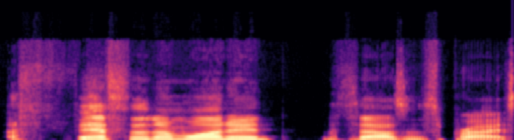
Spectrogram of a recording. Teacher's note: if we're doing higher pitch on our first thought group, a fifth of them wanted, then our next thought group, we want to go lower, the thousandth prize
